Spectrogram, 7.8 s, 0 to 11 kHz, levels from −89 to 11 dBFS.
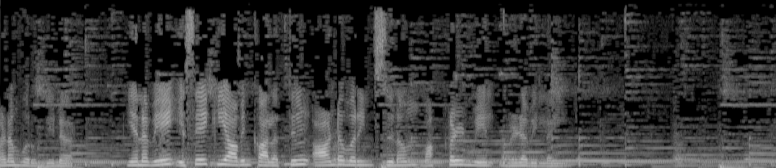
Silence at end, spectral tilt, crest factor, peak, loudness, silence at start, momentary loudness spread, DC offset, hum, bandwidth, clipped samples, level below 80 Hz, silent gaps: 0 s; -4.5 dB/octave; 18 dB; -4 dBFS; -20 LUFS; 0 s; 15 LU; 0.1%; none; 11 kHz; under 0.1%; -50 dBFS; none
